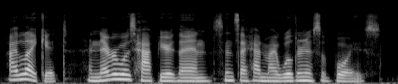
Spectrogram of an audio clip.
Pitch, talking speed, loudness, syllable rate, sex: 175 Hz, 225 wpm, -18 LUFS, 5.7 syllables/s, female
